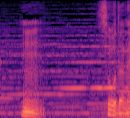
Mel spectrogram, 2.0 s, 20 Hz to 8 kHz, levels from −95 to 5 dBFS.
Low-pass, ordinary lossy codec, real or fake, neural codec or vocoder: none; none; real; none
